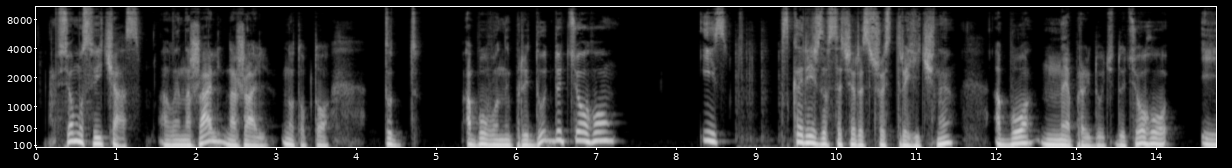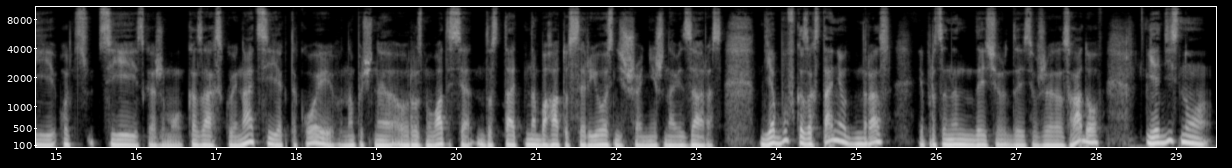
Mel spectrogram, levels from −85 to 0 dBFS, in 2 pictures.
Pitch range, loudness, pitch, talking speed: 105-140 Hz, -21 LUFS, 115 Hz, 120 wpm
